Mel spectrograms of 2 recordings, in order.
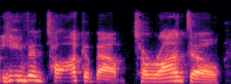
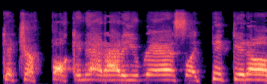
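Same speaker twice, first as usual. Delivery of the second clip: mock screaming, higher pitch, faster; 5 semitones higher than usual. Describing a hothead coach, retelling him screaming at players from the bench. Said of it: "you even saw him on the bench just screaming".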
